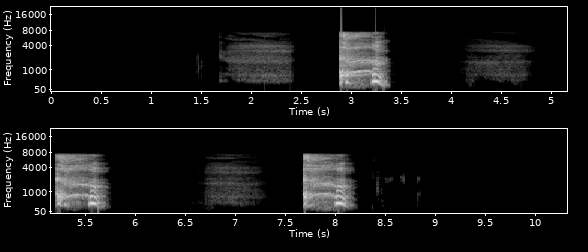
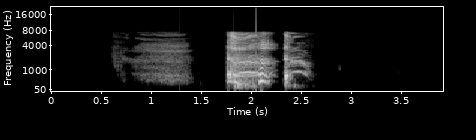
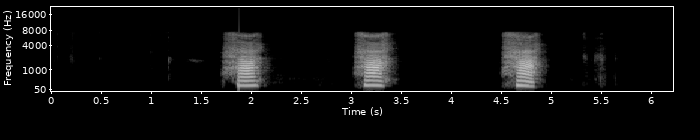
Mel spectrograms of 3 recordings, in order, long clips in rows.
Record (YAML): three_cough_length: 10.3 s
three_cough_amplitude: 31296
three_cough_signal_mean_std_ratio: 0.27
cough_length: 3.9 s
cough_amplitude: 32767
cough_signal_mean_std_ratio: 0.31
exhalation_length: 6.2 s
exhalation_amplitude: 26287
exhalation_signal_mean_std_ratio: 0.22
survey_phase: beta (2021-08-13 to 2022-03-07)
age: 45-64
gender: Female
wearing_mask: 'No'
symptom_none: true
smoker_status: Ex-smoker
respiratory_condition_asthma: false
respiratory_condition_other: false
recruitment_source: REACT
submission_delay: 0 days
covid_test_result: Negative
covid_test_method: RT-qPCR
influenza_a_test_result: Negative
influenza_b_test_result: Negative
